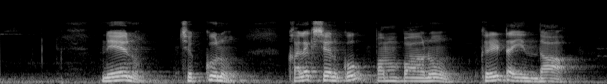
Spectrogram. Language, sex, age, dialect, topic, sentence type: Telugu, male, 31-35, Southern, banking, question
